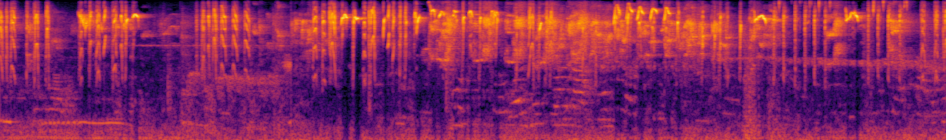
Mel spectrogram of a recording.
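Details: Speckled juvenile mistletoebird, East Java, Indonesia, singing a rapid, chattering lure song meant to make other birds call back. High sharp notes run almost continuously in quick rhythm, with a few lower whistled slurs.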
